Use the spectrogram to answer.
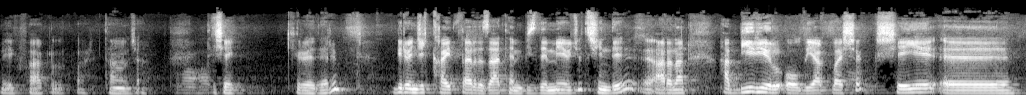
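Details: Adult male speaker; normal speech.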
